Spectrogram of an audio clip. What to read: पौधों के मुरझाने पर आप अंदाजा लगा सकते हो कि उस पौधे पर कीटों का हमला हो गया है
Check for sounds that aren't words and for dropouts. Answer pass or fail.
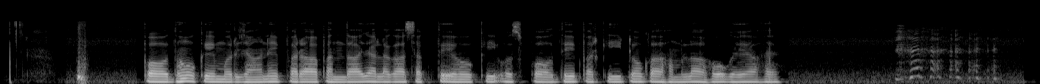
fail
